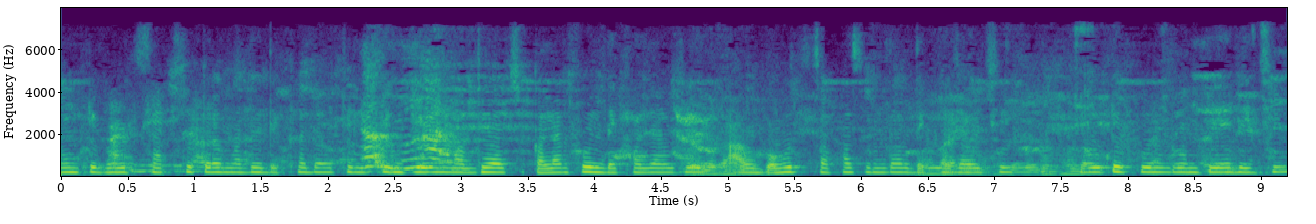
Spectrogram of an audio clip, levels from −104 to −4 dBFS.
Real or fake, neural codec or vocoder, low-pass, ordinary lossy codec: fake; codec, 16 kHz, 8 kbps, FreqCodec, smaller model; 7.2 kHz; MP3, 48 kbps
